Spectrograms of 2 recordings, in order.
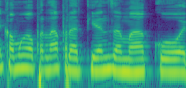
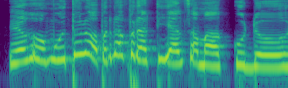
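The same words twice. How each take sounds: First: A hint of the tearful girlfriend; touch of weepy voice; lightly imitated crying. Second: Much higher, slow, whiny sob-voice imitation; high whining imitation of a crying girlfriend; mock crying girlfriend. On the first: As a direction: retell her complaint only mildly whiny. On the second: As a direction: play the weepy girlfriend complaining. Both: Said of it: "dia nangis gitu bilangnya".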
